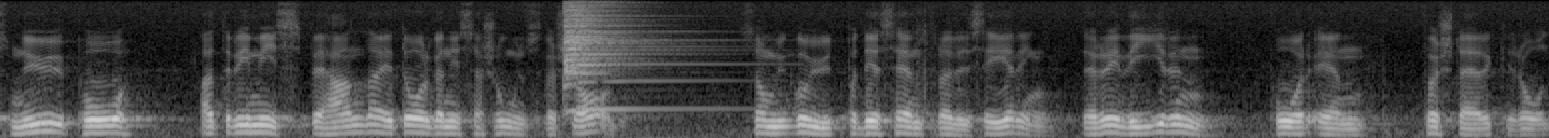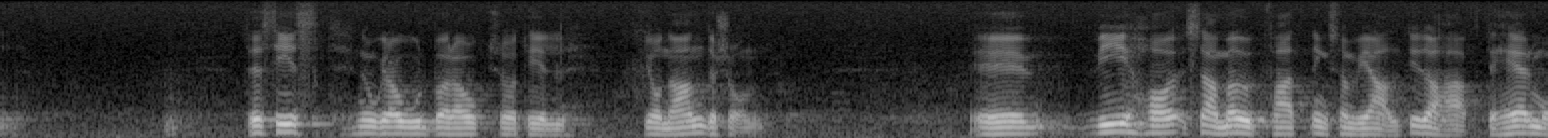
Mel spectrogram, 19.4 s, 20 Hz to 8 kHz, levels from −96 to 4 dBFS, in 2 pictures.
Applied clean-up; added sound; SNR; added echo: none; Gong; 7 dB; none.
